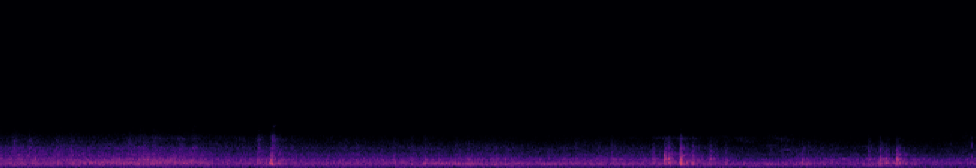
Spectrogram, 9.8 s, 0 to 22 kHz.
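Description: Keisei 3000 series electric train running away along the track, its rolling noise easing slightly as it recedes. Wheels clack over rail joints once about 3 seconds in, then twice in quick pairs near 7 and 9 seconds.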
